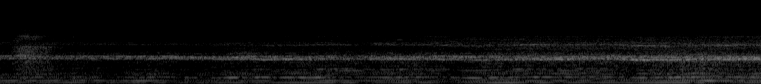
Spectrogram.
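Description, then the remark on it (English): A car engine revs hard outside, a sustained high-pitched whine and roar that holds steady for several seconds and grows slightly louder toward the end, with no voices. “This is revving.”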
